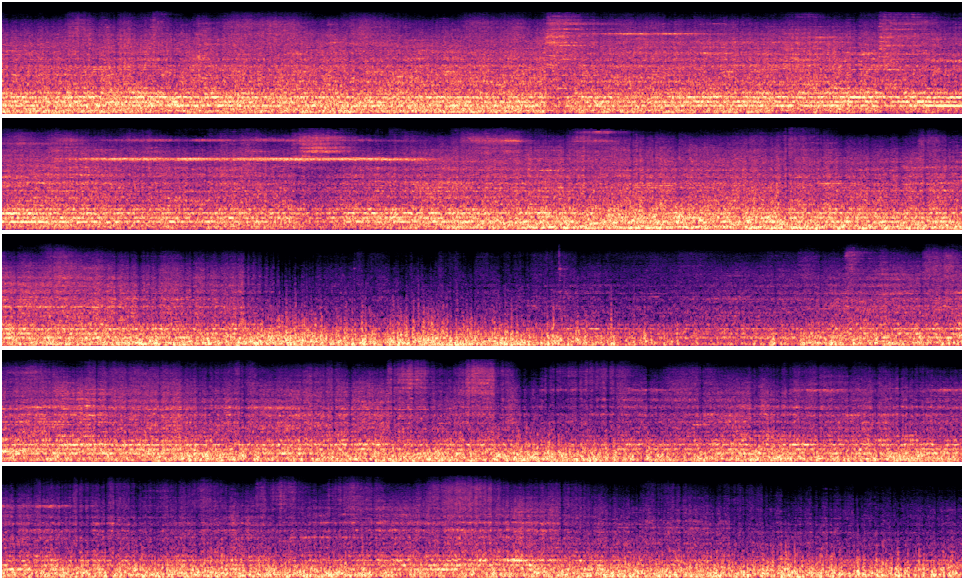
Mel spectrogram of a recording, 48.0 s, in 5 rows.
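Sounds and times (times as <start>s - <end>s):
train wheels rumbling on rails: 0.0s - 48.0s
wheel squeal: 5.5s - 7.1s, 10.2s - 14.8s, 36.6s - 39.3s.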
